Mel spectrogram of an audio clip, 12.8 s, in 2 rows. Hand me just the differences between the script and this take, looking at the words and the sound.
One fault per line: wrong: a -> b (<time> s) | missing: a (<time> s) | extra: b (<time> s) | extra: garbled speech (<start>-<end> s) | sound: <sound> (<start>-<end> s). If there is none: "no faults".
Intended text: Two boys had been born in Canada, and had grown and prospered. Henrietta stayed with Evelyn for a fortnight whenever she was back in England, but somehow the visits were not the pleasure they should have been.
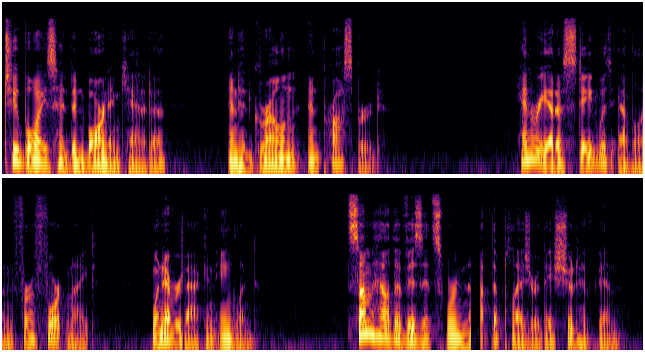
missing: she was (8.2 s)
missing: but (9.0 s)
sound: dropout (11.1-11.2 s)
